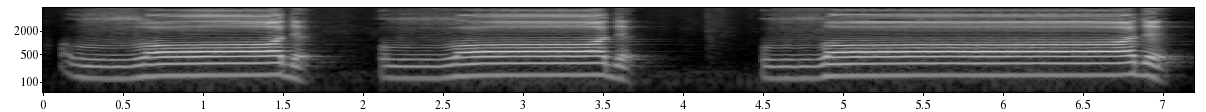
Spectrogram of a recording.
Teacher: مخرج نمبر 8، زبان کا وہ حافہ جو گالوں میں چھپا ہوا ہوتا ہے، اوپر والی 5 ڈاڑوں سے لگتا ہے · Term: حافیہ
